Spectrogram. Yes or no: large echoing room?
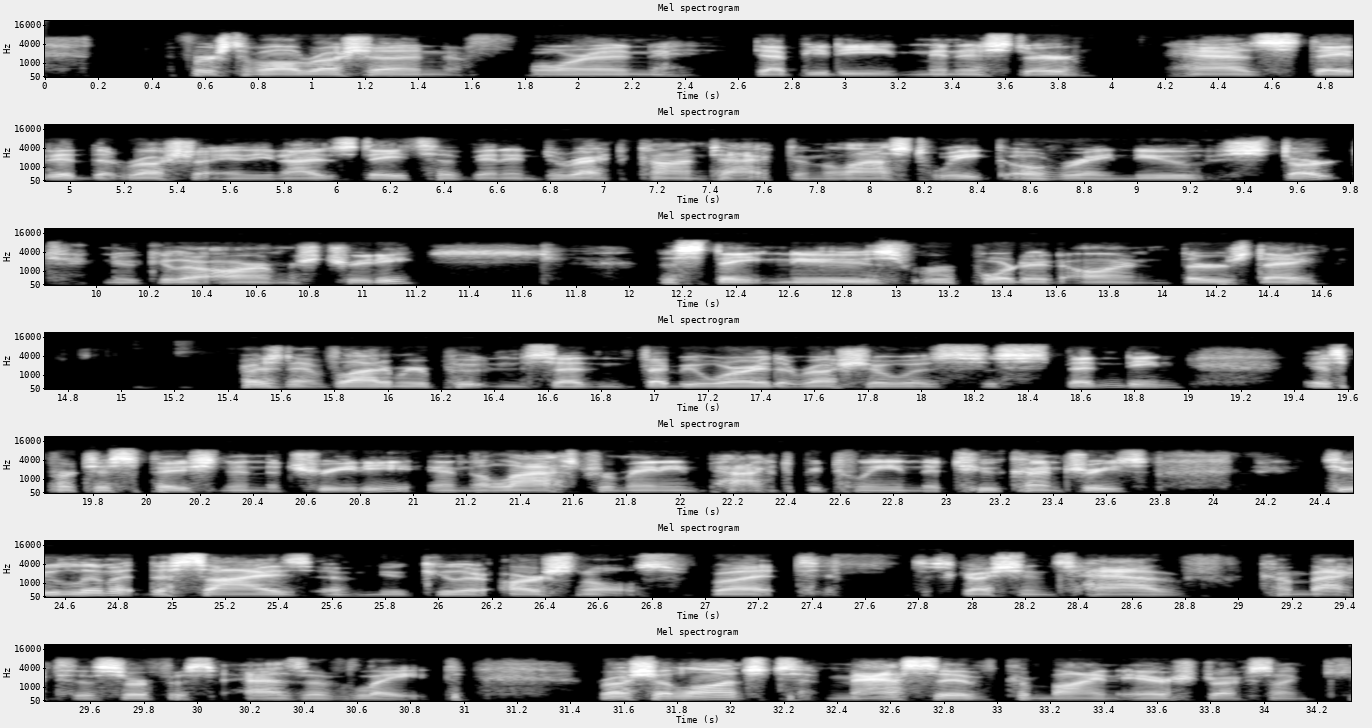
no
